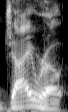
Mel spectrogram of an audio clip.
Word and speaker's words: gyro: bella that is incorrect in english it's pronounced gyro i know that the greek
